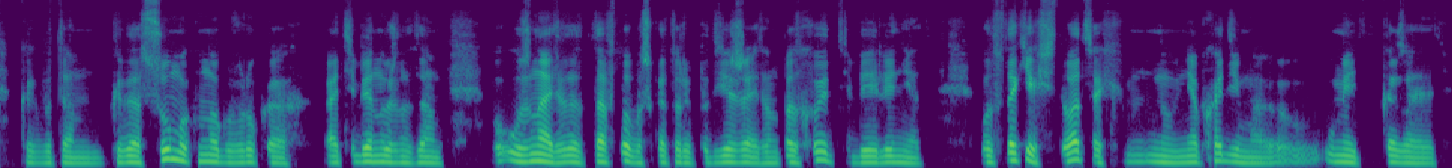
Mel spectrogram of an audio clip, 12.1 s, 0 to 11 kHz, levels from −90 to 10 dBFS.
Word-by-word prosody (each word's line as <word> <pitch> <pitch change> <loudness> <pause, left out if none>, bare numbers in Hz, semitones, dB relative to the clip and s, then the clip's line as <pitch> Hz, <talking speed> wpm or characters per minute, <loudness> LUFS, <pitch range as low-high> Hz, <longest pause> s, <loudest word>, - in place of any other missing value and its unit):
как 115 -2 -6
бы, 110 0 -4
там, 105 -2 -4
когда 120 0 +2
сумок 170 - +3
много 130 -4 +1
в 115 0 -1
руках, 115 -3 -3 0.2
а 120 - 0
тебе 135 +2 +2
нужно, 120 -3 +1
там, 115 -3 -1 0.4
у 160 - -1
узнать 135 -3 +5
вот 125 - +2
этот 120 -3 -1
автобус, 125 -3 +2
который 120 -1 -2
подъезжает, 120 +1 0
он 110 0 -3
подходит 125 +6 0
тебе 120 0 0
или 125 +2 +2
нет. 110 -4 -2 0.5
Вот 125 -3 -1
в - - -19
таких 160 -2 +4
ситуациях, 145 -7 +2
ну, 130 -3 -3
необходимо 120 -2 -1
у 110 - -8
уметь 130 -5 +1 0.2
показать. 110 -5 0
120 Hz, 165 wpm, -22 LUFS, 115-130 Hz, 0.5 s, узнать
